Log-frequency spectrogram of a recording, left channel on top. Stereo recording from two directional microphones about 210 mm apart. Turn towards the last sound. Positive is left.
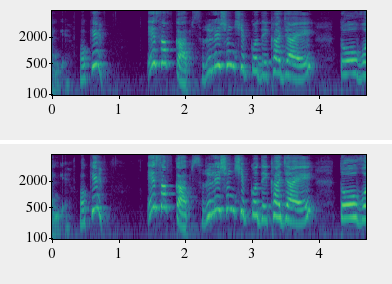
turn(degrees=-40)  # may be behind; listen again after turning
